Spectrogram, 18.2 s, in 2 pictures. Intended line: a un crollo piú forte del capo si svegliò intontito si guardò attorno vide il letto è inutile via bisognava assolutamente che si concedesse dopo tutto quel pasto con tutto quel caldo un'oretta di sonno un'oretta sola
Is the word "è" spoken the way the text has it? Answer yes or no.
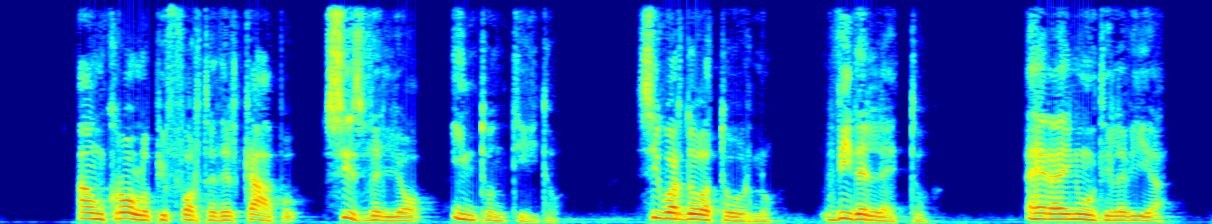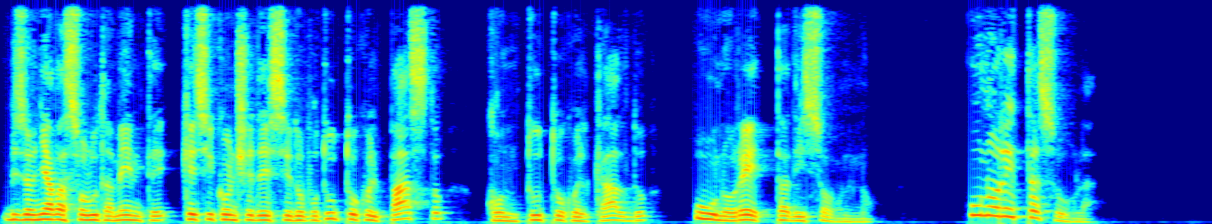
no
